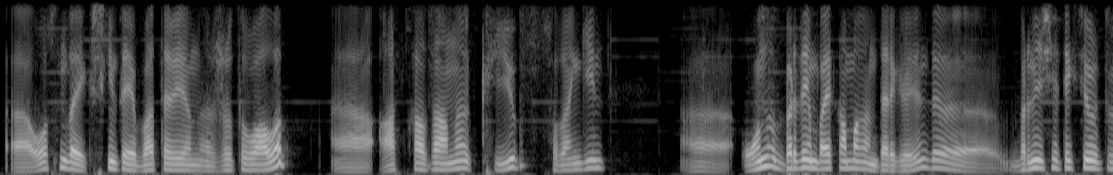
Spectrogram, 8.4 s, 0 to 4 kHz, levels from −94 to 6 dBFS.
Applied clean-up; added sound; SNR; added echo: neural separator model SepFormer WHAM!.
